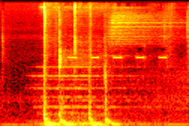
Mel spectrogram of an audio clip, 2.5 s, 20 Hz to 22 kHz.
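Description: An Audi R8 fitted with a Starline i96v2 immobiliser sounds a series of close, resonant thumps or clunks followed by faint high electronic bleeps inside the car, with no talking.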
